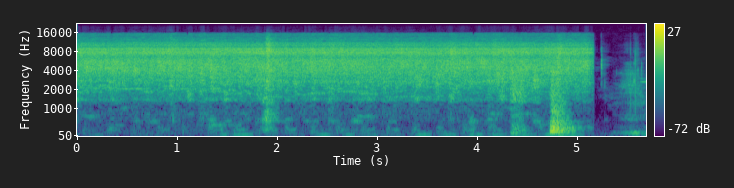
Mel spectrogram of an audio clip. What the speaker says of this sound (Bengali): এবার মাছগুলো আমি তাই ভেজে নিচ্ছি।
